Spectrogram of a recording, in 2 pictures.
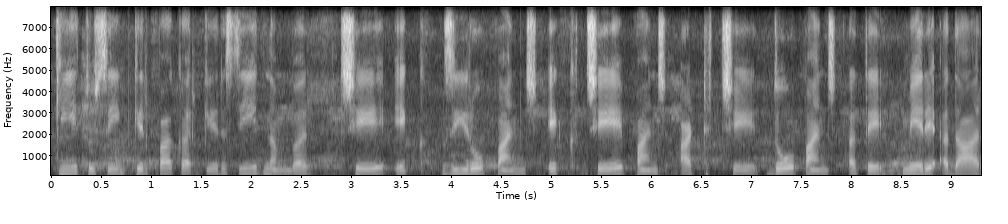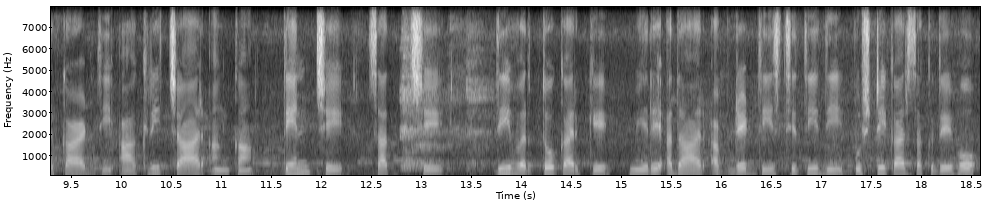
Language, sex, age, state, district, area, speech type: Punjabi, female, 18-30, Punjab, Firozpur, urban, read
